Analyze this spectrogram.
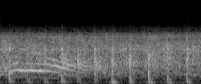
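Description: A crowd applauds, with dense, steady clapping and a few sharper individual claps standing out in a fairly loud, continuous burst; a faint whistle-like tone rises briefly early on.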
